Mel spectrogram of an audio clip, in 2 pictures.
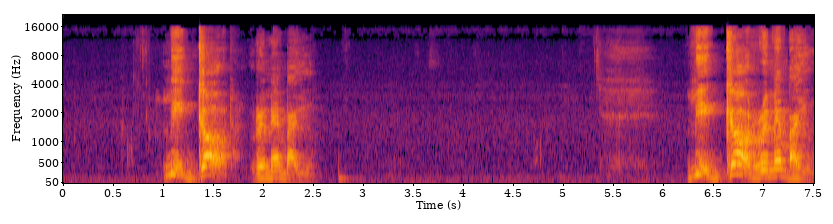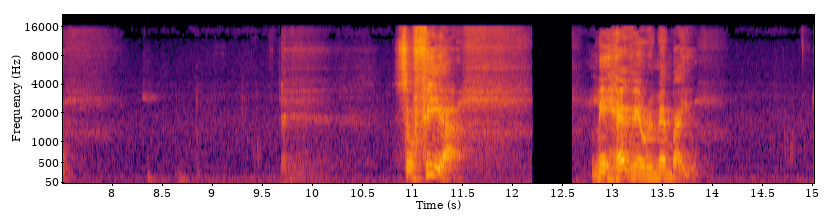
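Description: A man speaks in short bursts close to a microphone, with animation.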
